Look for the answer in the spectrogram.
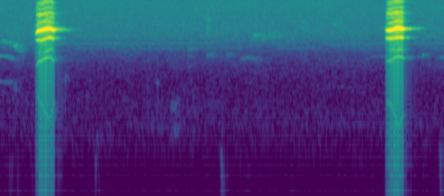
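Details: Black-backed tanager (Stilpnia peruviana) giving two short, harsh, high buzzy notes about five seconds apart, with silence between them.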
